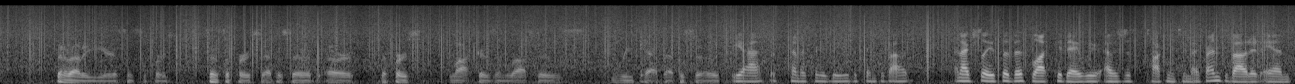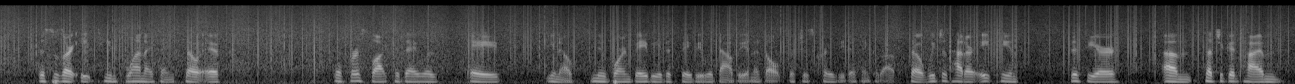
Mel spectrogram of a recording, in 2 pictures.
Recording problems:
high frequencies cut off; noticeable; nothing above 5.5 kHz
hiss; loud; throughout; 2 dB below the speech
crackle, like an old record; loud; 4 dB below the speech

